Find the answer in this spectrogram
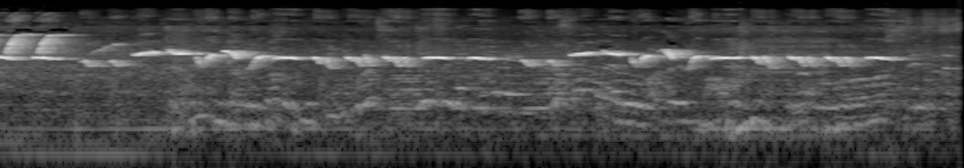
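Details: Oriental white-eye kept as a master singer, giving a chain of soft slurred whistled notes that rise and fall, over a busy murmur of lower warbling and chatter in the background.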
